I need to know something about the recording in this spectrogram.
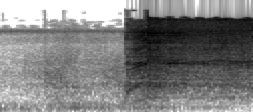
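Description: A circular saw whines as it cuts through a wooden board.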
